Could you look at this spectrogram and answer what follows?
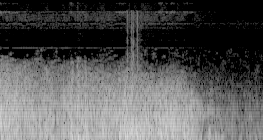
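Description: A loud thunder sound effect plays on a talk show, a booming, rumbling crash that rolls on for a couple of seconds before fading away.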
